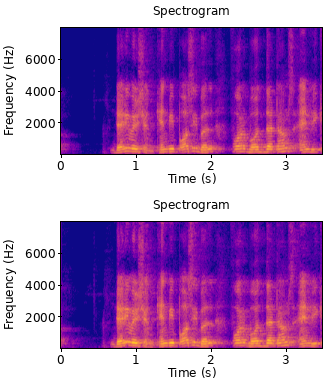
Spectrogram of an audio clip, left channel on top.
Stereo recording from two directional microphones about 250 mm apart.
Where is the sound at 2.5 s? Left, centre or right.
Centre.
